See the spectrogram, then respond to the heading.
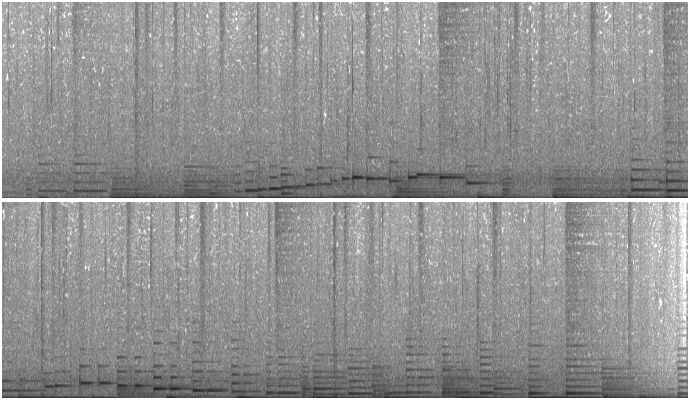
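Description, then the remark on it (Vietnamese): Steady rain of a storm patters throughout beneath a soft melodic piano-like tune with deep bass notes, the downpour forming a continuous hiss behind the music, with no one speaking. “dưới một cái thời tiết mưa bão như thế này nha”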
